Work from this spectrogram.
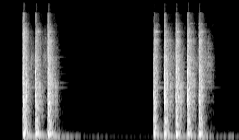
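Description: Two bursts of firm knocks on a restored front door of a warded house, first three quick raps, then after a pause five more in a steady rhythm, close and loud with no talking.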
